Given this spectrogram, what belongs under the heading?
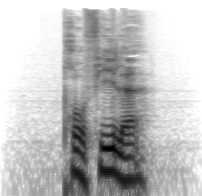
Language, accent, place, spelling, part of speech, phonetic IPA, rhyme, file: German, Germany, Berlin, Profile, noun, [pʁoˈfiːlə], -iːlə, De-Profile.ogg
- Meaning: nominative/accusative/genitive plural of Profil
